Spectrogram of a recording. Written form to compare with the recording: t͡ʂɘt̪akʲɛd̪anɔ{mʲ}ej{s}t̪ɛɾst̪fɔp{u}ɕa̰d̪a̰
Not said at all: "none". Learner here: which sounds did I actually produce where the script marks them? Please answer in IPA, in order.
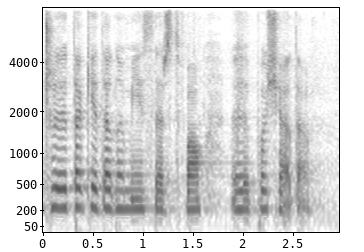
mʲ, s, ɔ

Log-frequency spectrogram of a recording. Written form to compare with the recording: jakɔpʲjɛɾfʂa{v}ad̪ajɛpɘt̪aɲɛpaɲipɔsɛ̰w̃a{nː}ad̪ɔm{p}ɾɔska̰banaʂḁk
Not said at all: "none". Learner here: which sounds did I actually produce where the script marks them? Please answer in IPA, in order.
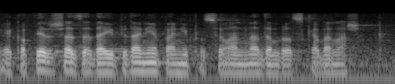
z, nː, b

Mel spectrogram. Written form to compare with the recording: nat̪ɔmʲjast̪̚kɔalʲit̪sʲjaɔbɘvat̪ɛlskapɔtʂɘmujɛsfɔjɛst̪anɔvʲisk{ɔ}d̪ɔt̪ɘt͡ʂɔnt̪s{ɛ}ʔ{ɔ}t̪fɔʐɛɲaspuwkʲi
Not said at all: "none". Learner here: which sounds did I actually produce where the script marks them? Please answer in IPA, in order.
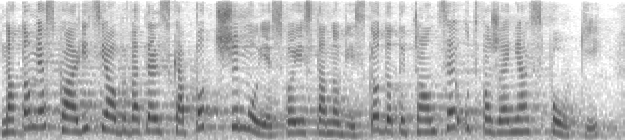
ɔ, ɛ, u

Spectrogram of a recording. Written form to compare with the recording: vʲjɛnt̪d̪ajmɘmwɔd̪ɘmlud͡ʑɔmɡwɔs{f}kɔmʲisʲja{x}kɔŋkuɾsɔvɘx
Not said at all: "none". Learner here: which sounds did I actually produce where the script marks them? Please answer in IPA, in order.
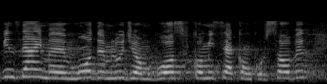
f, x

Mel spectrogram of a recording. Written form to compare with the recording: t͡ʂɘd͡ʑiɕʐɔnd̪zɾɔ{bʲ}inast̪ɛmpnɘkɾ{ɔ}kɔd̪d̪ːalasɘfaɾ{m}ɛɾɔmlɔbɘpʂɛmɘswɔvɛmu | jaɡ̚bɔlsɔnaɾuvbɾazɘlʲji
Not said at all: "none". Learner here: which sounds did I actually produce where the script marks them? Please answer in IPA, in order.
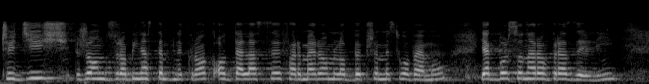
bʲ, ɔ, m

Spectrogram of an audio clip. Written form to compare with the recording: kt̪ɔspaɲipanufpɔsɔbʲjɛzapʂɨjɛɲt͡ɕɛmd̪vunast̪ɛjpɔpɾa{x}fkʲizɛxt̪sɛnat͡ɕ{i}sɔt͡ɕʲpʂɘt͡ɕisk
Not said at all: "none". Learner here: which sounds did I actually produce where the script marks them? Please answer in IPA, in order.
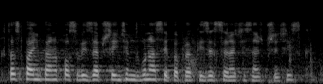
none, i

